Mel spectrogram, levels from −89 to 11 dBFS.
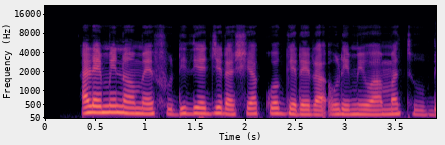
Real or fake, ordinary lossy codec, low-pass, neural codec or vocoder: fake; none; 10.8 kHz; vocoder, 24 kHz, 100 mel bands, Vocos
